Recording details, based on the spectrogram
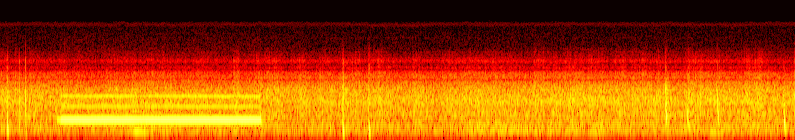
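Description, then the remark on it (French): A single long, steady ringback tone, the first ring of a radio phone-in call to a listener, sounds over a phone line for about a second and a half, then gives way to quiet line hiss with a few faint clicks. “Première sonnerie.”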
